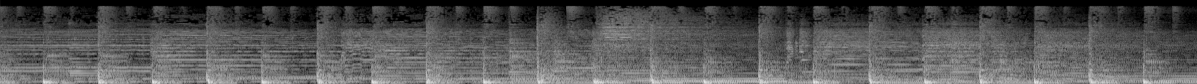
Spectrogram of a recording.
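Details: Driving rock music with guitar and a steady beat fills the whole stretch.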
